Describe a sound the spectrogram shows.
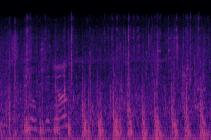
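Hooves thud on wooden planks.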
